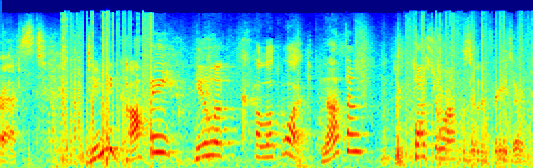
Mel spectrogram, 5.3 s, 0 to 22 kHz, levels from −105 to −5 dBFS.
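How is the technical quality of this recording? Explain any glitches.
The recording is let down by loose connector crackle, which shows up twice: from 0.63 to 1.52 s, and again from 4.02 s right through to the end. What's happening is a worn or dirty contact somewhere in the chain making and breaking as it shifts, so the signal gets chopped on and off very fast, with pops where any DC on the line jumps. You hear it as ragged, irregular bursts of scratchy crackle over the sound.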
